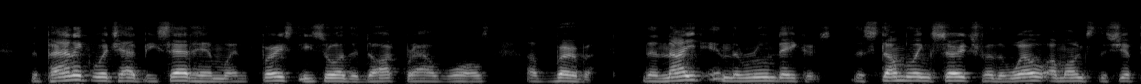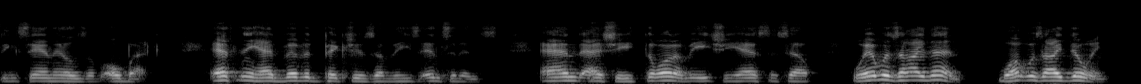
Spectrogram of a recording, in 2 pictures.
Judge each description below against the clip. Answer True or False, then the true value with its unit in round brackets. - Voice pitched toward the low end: False (150 Hz)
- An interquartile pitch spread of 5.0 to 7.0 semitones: False (3.5 semitones)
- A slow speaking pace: False (150 wpm)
